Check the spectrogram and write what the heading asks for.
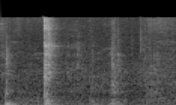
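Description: Wooden Majacraft Little Gem spinning wheel being handled as its drive band is taken off: a sharp click about half a second in and a softer knock about a second later.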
